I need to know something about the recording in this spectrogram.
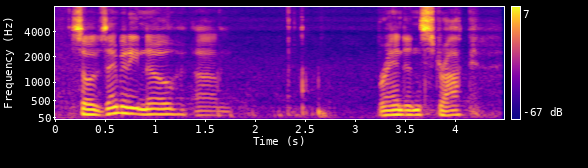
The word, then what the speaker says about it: Straka: So does anybody know Brandon Strzok? His last name is spelled Straka, S-T-R-A-K-A, but it's pronounced Strzok.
